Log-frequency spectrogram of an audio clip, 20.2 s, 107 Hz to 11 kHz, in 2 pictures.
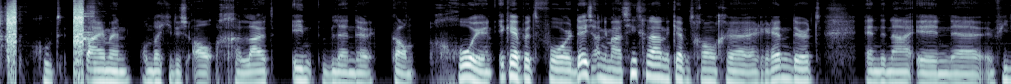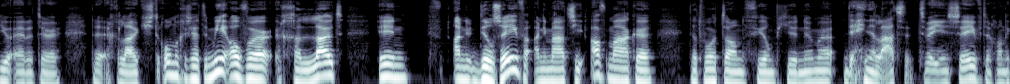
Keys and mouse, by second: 0.6 click, 2.7-3.9 drag, 6.7-9.2 middle drag.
